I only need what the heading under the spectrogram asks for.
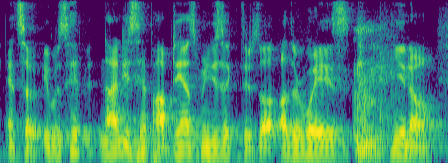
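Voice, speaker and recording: A middle-aged American man from New England, a design executive giving an animated interview and dropping to a whisper for emphasis. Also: medium pitch, fast. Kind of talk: conversational interview.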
